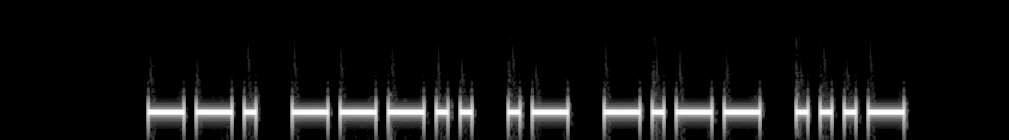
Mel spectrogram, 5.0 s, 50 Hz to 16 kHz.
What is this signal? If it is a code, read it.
Morse code, heard as a keyed tone, about 20 wpm, 700 Hz. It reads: G8AYV
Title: DXCC-100 Call Signs - 5 Characters - 20wpm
